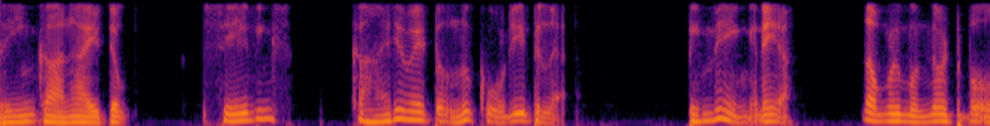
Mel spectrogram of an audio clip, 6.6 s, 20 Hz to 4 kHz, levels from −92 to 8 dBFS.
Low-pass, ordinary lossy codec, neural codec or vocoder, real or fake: 3.6 kHz; none; codec, 16 kHz, 1.1 kbps, Voila-Tokenizer; fake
